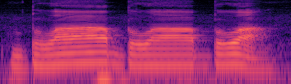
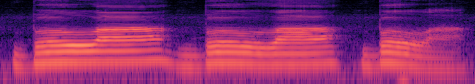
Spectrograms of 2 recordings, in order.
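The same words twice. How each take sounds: First: It is said a little slowly. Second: It is said very slowly, slowest of all. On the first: "A little bit slower" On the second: "And even slower still"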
